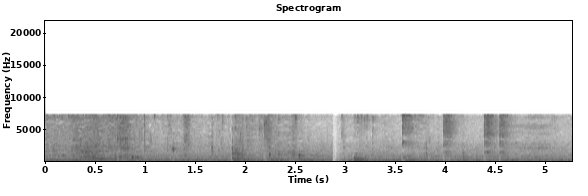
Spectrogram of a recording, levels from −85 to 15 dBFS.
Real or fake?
real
